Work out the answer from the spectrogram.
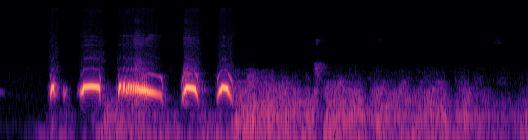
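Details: Decoy spotted dove calling in the morning, 'hai hậu đôi' coo: short notes, a drawn-out sliding coo and two quick final coos, followed by low rumbling background noise.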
